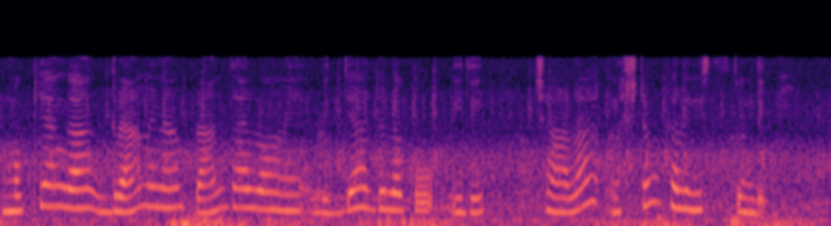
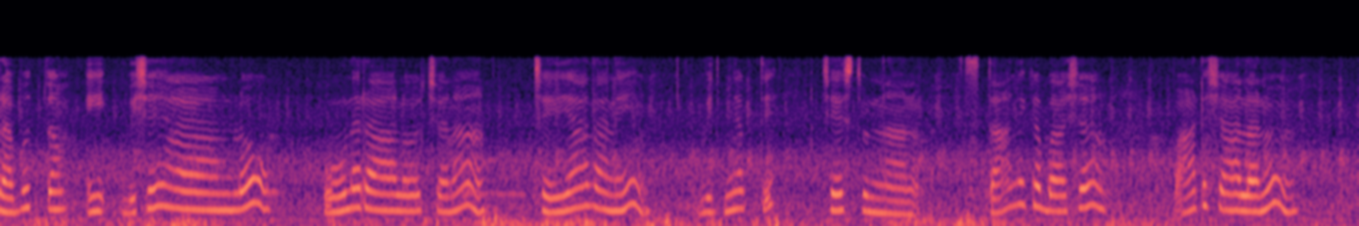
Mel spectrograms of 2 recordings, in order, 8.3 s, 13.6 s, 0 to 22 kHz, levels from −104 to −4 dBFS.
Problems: constant background noise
